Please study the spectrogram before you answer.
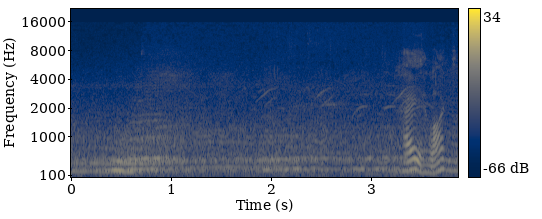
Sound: bees buzzing

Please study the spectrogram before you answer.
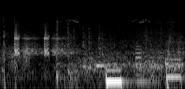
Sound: squeaking

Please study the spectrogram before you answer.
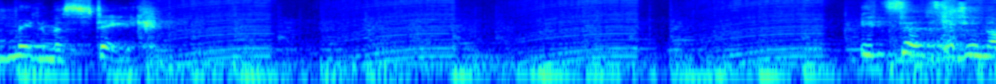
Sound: detector alarm blaring

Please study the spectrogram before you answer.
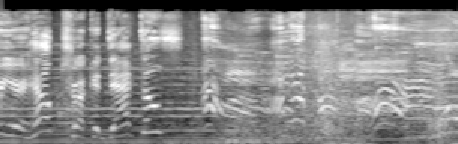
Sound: squawking

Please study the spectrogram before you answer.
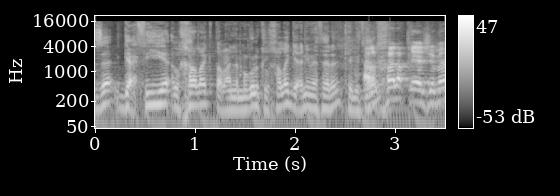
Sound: in Qatari dialect

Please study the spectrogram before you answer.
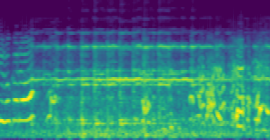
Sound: bell Tolling

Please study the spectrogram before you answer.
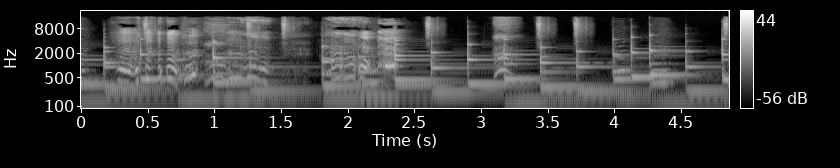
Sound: upbeat music; child laughs

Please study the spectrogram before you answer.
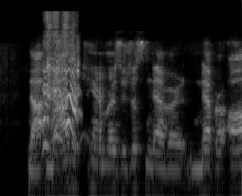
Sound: laughing

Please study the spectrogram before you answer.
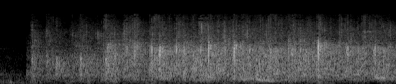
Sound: applause

